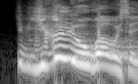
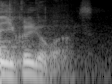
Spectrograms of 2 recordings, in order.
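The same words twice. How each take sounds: First: Said in the usual way. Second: Much softer repeat of 이걸 요구하고 있어요; hushed echo. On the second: Real, not acted. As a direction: drop to a near whisper on the echo. (이걸 요구하고 있어요를 작게 되뇌기)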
